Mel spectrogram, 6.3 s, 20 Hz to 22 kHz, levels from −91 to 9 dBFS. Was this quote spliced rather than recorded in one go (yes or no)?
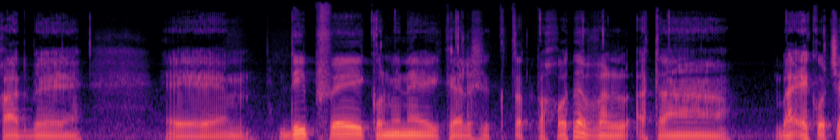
yes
